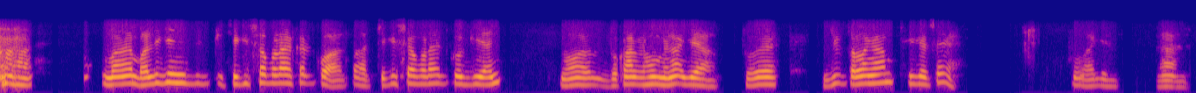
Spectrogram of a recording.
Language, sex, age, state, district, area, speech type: Santali, male, 60+, West Bengal, Purulia, rural, conversation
